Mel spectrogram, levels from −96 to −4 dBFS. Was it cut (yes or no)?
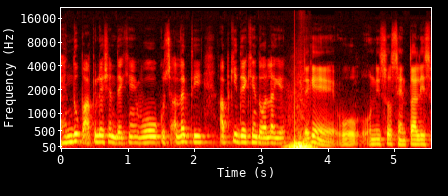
yes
